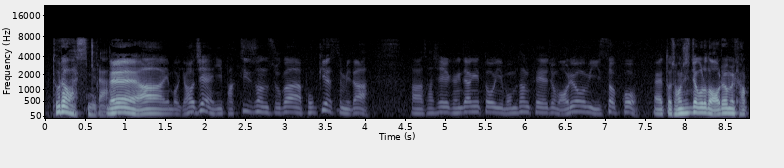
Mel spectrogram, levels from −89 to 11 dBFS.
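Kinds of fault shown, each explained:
No system faults are present: the signal carries the usual call microphone processing, with nothing above 8 kHz and the lowest bass rolled off, along with the room's own background noise and level changes from the talker moving near 1 s and 7.5 s.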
